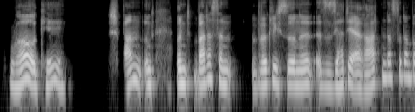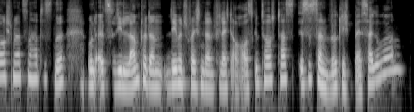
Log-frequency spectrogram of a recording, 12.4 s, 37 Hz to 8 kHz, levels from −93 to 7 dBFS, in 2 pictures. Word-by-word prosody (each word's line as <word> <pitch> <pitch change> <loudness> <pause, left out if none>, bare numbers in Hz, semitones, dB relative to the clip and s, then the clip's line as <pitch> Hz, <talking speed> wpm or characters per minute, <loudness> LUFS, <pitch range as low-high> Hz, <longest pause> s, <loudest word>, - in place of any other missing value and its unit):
Wow, 140 +8 +6
okay. 135 0 -3 0.6
Spannend. 180 - 0
Und 140 +1 0 0.3
und 150 +1 +3
war 140 +1 +5
das 185 -1 0
dann 145 -4 0 0.3
wirklich 140 +4 0
so 140 -2 +3
ne, 140 +1 +2
also 130 -1 -3
sie 130 +2 0
hat 140 +1 -3
ja - - +4
erraten, 125 +9 +1
dass 195 0 -2
du 200 - -3
dann 200 -1 -2
Bauchschmerzen 195 -1 -2
hattest, 185 0 -7
ne? 150 +3 0 0.3
Und 140 -1 0
als 135 0 +1
du 135 - -12
die 135 0 +4
Lampe 145 +8 +2
dann 130 -2 +1
dementsprechend 140 +1 +1
dann 120 -2 0
vielleicht 125 -1 -3
auch - - -6
ausgetauscht 160 +9 -2
hast, 180 0 -1
ist 145 +3 +2
es 185 +1 +1
dann 130 -9 +3
wirklich 130 -1 -3
besser 125 +8 0
geworden? 265 - -3
145 Hz, 195 wpm, -22 LUFS, 135-180 Hz, 0.6 s, Wow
